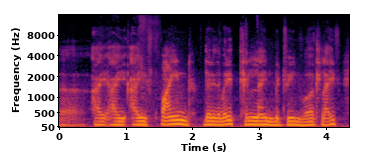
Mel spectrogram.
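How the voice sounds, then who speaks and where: Somewhat breathy and dark, mellow in tone, a man talks at a moderate pace at a fairly low pitch with monotone, flat intonation. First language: not English. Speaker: business leader. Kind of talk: interview. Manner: halting, with repeated words.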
